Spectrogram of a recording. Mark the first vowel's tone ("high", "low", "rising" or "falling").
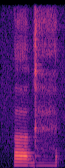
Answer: low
